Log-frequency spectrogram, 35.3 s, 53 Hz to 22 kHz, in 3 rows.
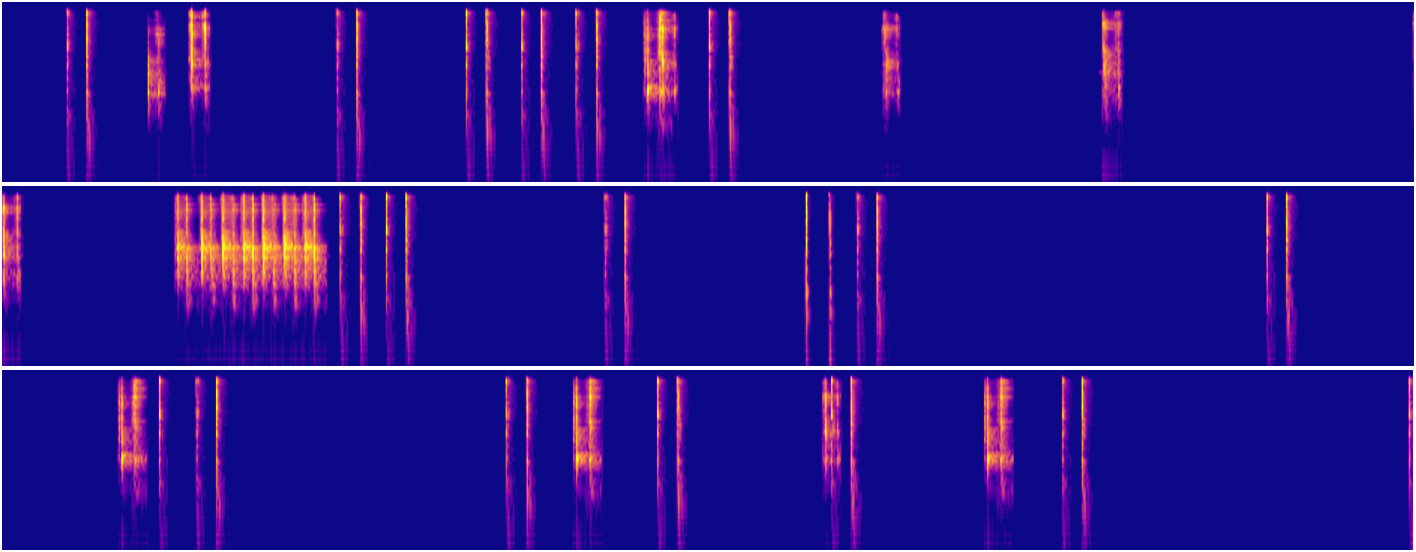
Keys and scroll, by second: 1.4 ctrl+g, 9.0 Down, 13.0 Up.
